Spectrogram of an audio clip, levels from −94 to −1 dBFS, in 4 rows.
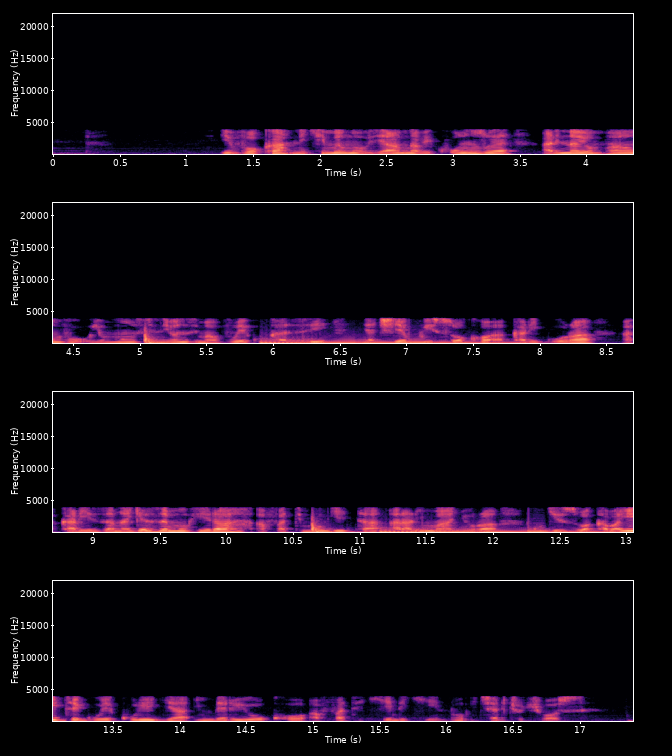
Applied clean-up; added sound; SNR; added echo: none; Knock + Piano; 2 dB; none.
